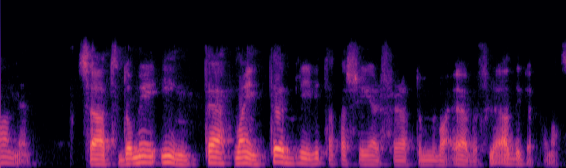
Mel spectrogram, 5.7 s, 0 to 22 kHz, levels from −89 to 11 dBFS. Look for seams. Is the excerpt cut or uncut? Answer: cut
